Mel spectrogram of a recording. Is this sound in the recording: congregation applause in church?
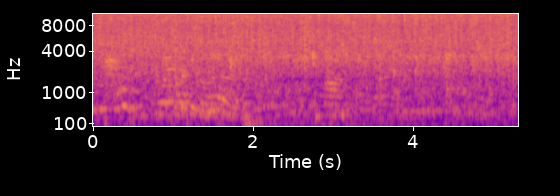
no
